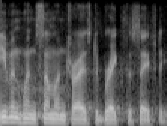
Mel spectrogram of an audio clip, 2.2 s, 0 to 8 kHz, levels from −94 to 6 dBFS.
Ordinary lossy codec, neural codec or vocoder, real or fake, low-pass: Opus, 32 kbps; autoencoder, 48 kHz, 128 numbers a frame, DAC-VAE, trained on Japanese speech; fake; 7.2 kHz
